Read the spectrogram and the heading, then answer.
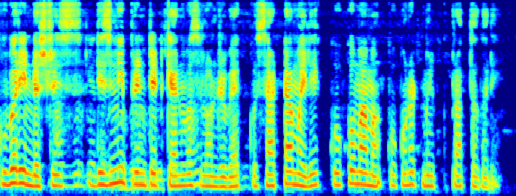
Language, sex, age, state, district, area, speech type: Nepali, male, 45-60, West Bengal, Darjeeling, rural, read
